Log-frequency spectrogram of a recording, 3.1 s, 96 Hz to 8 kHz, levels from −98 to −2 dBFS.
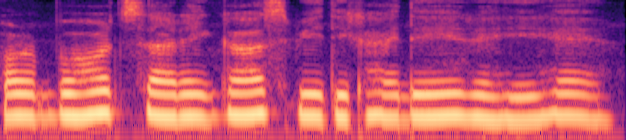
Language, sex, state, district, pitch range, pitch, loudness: Hindi, female, Arunachal Pradesh, Papum Pare, 200-210 Hz, 205 Hz, -14 LUFS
